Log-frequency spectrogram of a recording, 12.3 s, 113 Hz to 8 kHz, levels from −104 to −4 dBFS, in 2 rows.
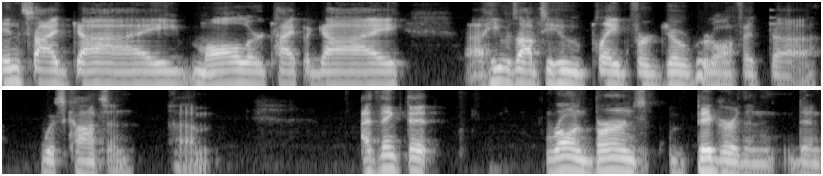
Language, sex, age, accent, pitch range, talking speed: English, male, 30-49, American, 110-130 Hz, 130 wpm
